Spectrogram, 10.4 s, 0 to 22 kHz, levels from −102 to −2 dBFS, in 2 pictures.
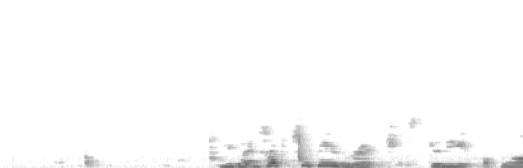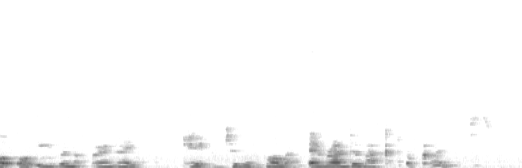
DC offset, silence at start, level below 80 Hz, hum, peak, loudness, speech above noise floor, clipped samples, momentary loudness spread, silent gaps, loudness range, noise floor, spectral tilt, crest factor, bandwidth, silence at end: under 0.1%; 0.85 s; under -90 dBFS; none; -32 dBFS; -52 LUFS; over 39 dB; under 0.1%; 13 LU; none; 3 LU; under -90 dBFS; -2.5 dB/octave; 20 dB; 5.8 kHz; 0.7 s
